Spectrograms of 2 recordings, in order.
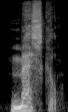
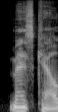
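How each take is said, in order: First: The stress is on the first syllable. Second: The stress is on the last syllable. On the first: It names the actor. The speaker calls it right. "With a soft ending" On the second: It names the tequila drink. The speaker calls it wrong. "like the tequila drink where the emphasis is on the last syllable"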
